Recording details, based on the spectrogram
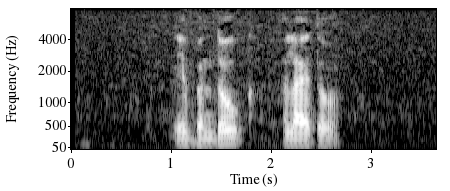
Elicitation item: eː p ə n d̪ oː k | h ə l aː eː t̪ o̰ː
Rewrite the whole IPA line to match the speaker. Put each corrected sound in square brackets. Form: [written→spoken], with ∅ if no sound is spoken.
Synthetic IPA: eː [p→b] ə n d̪ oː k | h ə l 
